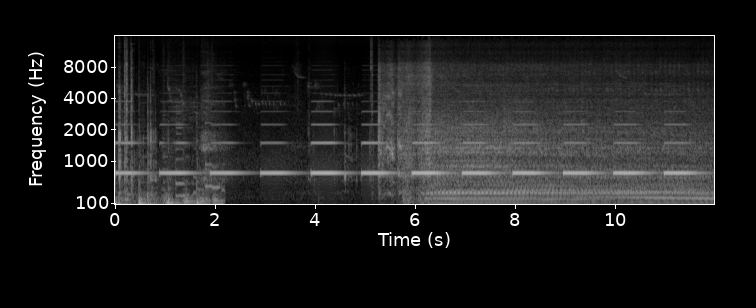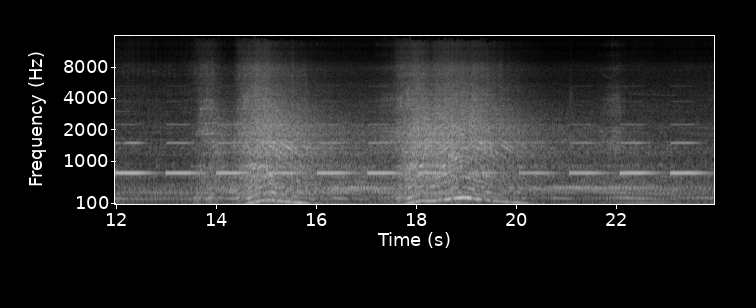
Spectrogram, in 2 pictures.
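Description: A car engine with its catalytic converter removed cranks and starts after a few seconds, then idles with a deep rumble and rises twice in revving swells, while a repeating electronic beeping runs alongside.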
